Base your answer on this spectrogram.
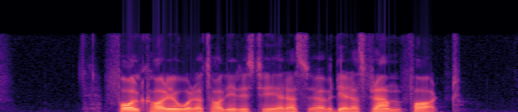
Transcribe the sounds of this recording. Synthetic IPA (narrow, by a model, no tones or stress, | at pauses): fɔlkhaɾɪoːɾat̪ʰɑːlɪɾɪst̪ɵeːɾat̪søːvəɖeːɾasfɾamfɑ̰ːʈ̚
